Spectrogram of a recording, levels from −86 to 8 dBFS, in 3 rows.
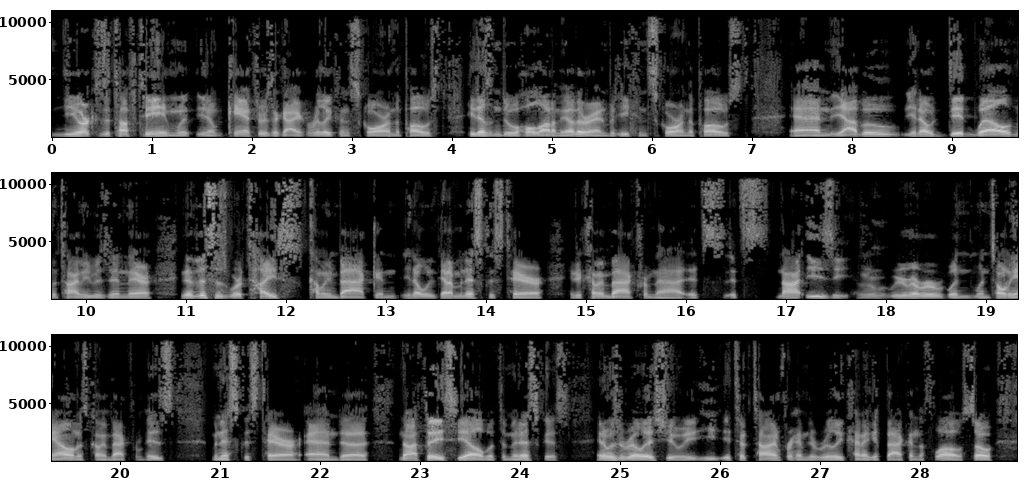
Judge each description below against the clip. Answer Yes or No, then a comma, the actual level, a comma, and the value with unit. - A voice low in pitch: Yes, low, 100 Hz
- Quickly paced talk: Yes, fast, 255 wpm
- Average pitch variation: Yes, average, 3.6 semitones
